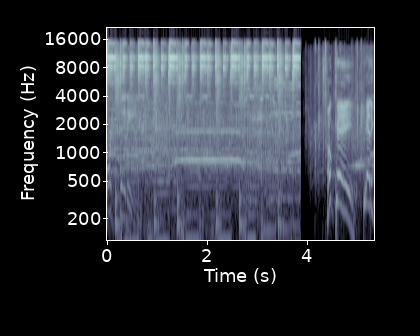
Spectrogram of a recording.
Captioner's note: upbeat music; audience sheering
